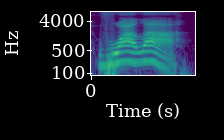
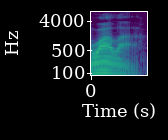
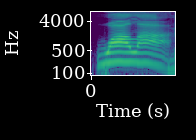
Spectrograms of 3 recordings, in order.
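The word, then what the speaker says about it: voilà: And he says it proudly and wrong, like, voila. – There are some mispronunciations that I'm okay with. Voila is one of them.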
